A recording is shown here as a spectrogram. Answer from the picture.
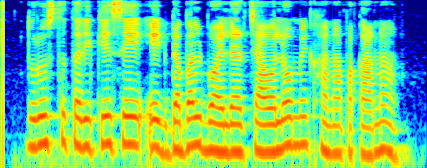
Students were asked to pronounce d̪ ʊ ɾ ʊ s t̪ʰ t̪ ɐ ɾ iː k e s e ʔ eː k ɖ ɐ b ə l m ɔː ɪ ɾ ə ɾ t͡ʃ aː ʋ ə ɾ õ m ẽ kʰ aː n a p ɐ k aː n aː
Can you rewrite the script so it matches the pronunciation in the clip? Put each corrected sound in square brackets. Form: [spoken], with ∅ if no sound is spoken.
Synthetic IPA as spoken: d̪ ʊ ɾ ʊ s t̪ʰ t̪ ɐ ɾ iː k e s e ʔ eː k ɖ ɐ b ə l [b] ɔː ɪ [l] ə ɾ t͡ʃ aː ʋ ə [l] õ m ẽ kʰ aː n a p ɐ k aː n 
